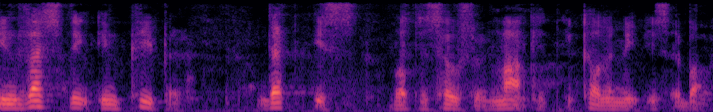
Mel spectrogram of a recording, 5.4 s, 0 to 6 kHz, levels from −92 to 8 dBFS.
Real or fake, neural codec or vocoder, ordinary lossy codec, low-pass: fake; codec, 16 kHz, 4 kbps, FreqCodec, smaller model; none; 5.4 kHz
